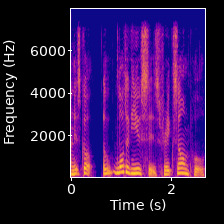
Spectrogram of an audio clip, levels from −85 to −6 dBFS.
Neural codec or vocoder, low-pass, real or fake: codec, 16 kHz, 4.8 kbps, FACodec; 7.2 kHz; fake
